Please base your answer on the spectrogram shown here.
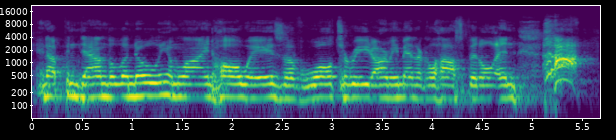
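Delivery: crazed stalker fan. Pretend. Playing stalker fan to soldier.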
